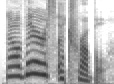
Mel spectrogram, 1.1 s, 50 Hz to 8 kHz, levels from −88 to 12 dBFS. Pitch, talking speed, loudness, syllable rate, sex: 325 Hz, 210 wpm, -16 LUFS, 5.9 syllables/s, female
